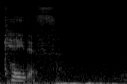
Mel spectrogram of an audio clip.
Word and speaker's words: Cardiff: The way you pronounce Cardiff properly is Cadiff.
